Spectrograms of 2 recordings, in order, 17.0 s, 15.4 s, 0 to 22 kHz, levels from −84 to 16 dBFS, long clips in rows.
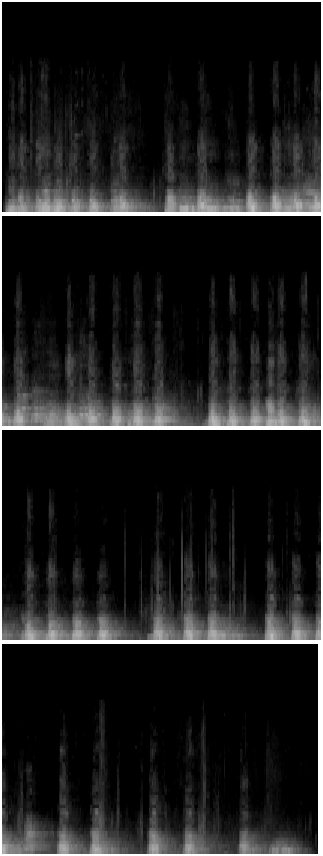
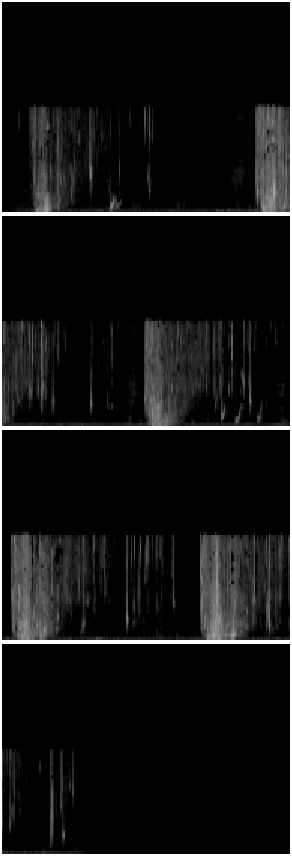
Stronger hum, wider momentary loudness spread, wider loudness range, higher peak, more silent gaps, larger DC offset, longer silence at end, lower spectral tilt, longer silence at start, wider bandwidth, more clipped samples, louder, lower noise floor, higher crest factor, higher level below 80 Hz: neither; second, 15 LU vs 26 LU; second, 5 LU vs 12 LU; about the same, -4 dBFS vs -4 dBFS; neither; neither; second, 0.25 s vs 3 s; first, -4.5 dB/octave vs -0.5 dB/octave; second, 0.05 s vs 0.4 s; about the same, 11 kHz vs 11.5 kHz; neither; first, -23 LUFS vs -32 LUFS; second, -48 dBFS vs -69 dBFS; second, 20 dB vs 34 dB; first, -58 dBFS vs -68 dBFS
